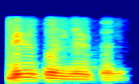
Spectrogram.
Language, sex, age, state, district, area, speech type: Gujarati, male, 30-45, Gujarat, Narmada, urban, conversation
